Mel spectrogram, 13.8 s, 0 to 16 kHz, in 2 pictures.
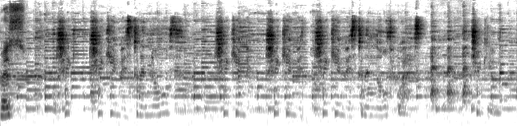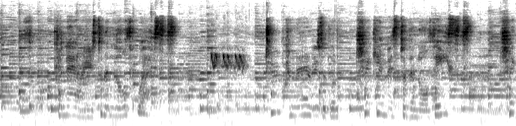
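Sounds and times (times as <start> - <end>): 
speech: 0.0 - 13.7
canary chirping and trilling: 9.7 - 10.3.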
